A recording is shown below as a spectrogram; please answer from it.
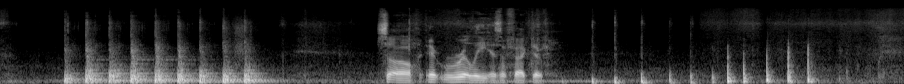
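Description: Knuckles knock on a door fitted with sound dampening, two close runs of rapid dull raps with a person talking between them.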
